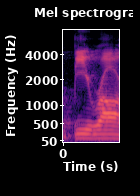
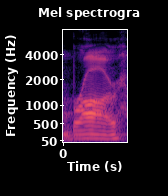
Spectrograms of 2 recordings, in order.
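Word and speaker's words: BRAW: playing around with their Blackmagic raw or be raw or bra whatever you know however people are pronouncing it I like to call it be raw but how you know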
